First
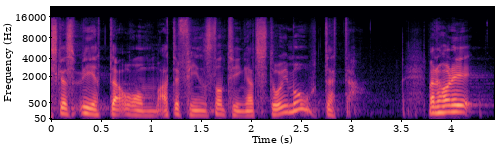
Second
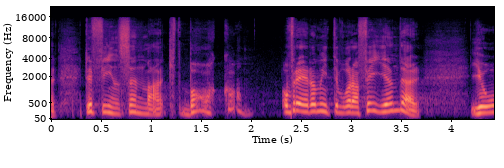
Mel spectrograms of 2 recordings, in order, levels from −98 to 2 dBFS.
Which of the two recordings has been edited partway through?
second; 1 cut; at 2.4 s

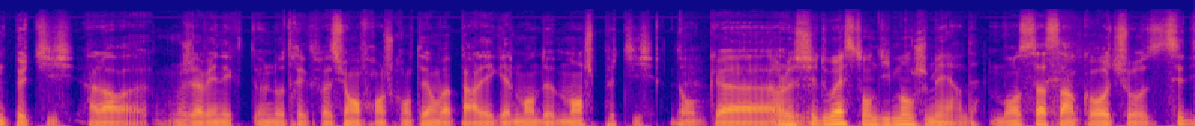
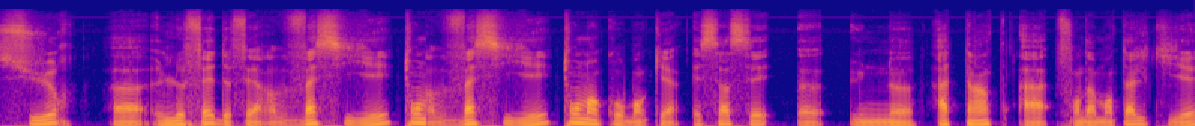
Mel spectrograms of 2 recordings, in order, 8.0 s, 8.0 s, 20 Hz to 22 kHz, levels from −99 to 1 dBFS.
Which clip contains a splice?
second; 3 cuts; at 2.8 s, 6.2 s, 7.0 s

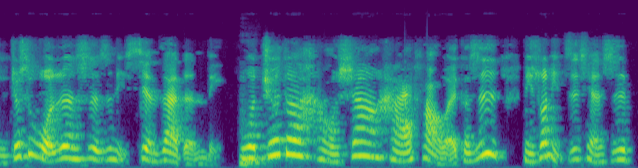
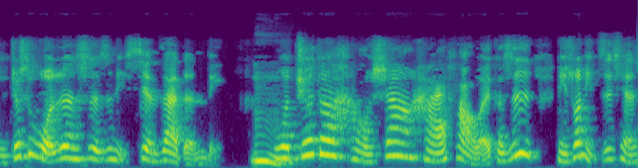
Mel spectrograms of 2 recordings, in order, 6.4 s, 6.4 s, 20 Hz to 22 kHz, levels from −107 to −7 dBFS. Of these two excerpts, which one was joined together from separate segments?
first; 1 cut; at 2.4 s

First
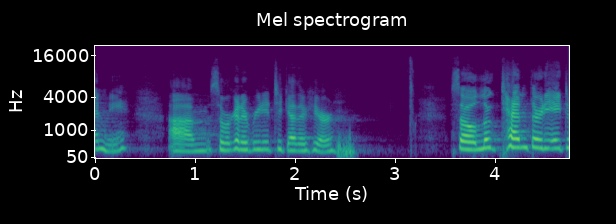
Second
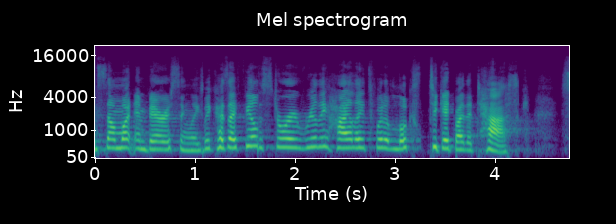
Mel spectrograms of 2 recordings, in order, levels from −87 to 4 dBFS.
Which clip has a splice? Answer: second; 4 cuts; at 1.1 s, 1.6 s, 3.3 s, 3.6 s

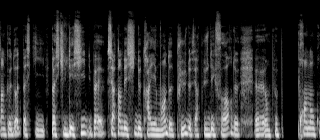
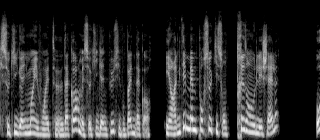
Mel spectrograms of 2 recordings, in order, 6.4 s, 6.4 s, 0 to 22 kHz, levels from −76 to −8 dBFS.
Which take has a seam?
first; 1 cut; at 0.9 s

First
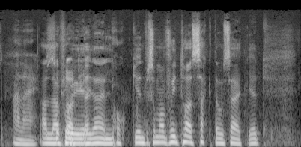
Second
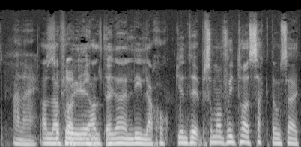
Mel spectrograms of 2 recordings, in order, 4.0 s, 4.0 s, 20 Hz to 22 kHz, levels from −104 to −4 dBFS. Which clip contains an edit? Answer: first; 3 cuts; at 1.1 s, 1.5 s, 1.9 s

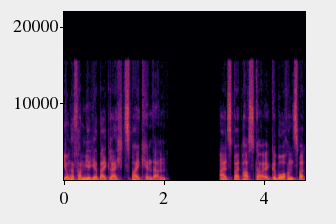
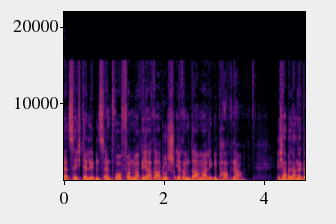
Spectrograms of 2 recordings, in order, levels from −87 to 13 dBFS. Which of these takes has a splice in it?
second; 1 cut; at 2.2 s

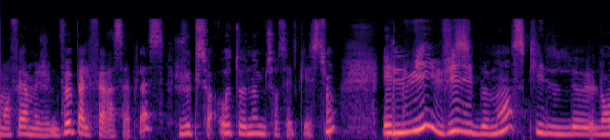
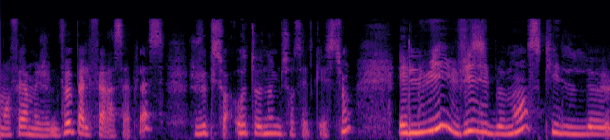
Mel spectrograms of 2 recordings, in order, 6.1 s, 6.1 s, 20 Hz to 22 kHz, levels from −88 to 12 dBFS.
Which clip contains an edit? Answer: first; 1 cut; at 1.7 s

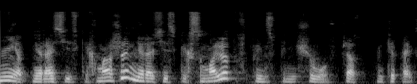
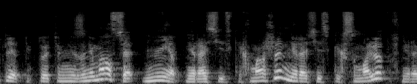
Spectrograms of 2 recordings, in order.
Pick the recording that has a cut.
first; 1 cut; at 2.5 s

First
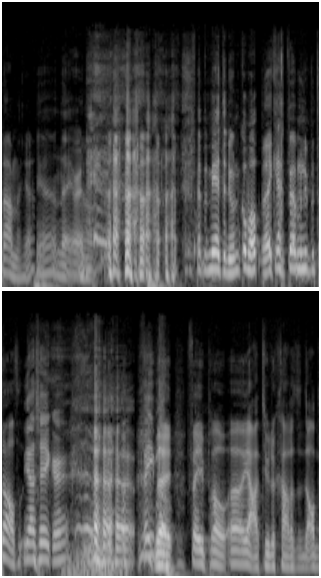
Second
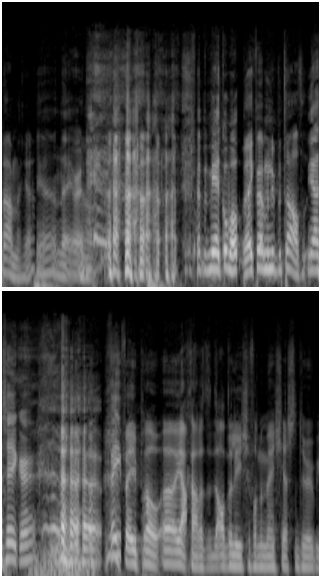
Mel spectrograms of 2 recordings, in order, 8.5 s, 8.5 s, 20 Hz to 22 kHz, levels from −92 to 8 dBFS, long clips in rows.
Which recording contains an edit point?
second; 4 cuts; at 2.9 s, 3.4 s, 5.8 s, 6.7 s

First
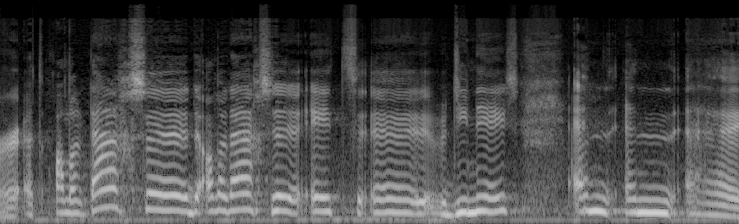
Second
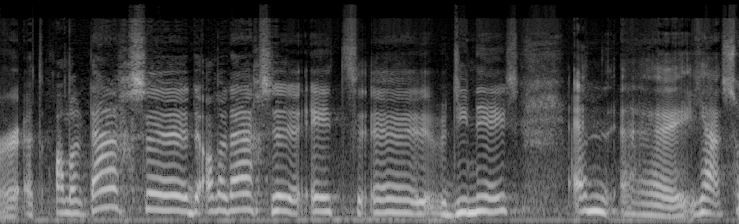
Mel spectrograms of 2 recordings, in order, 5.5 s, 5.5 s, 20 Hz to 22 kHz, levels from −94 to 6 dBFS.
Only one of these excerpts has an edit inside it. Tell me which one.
second; 1 cut; at 4.6 s

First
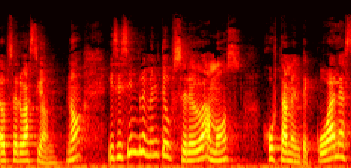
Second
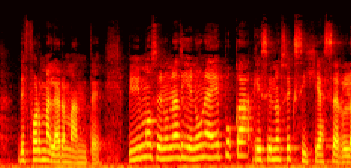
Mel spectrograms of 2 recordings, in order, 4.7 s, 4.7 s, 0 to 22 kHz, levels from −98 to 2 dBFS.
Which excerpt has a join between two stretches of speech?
second; 2 cuts; at 2.4 s, 3.4 s

